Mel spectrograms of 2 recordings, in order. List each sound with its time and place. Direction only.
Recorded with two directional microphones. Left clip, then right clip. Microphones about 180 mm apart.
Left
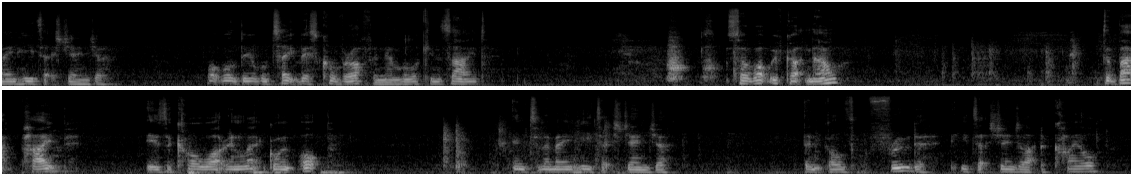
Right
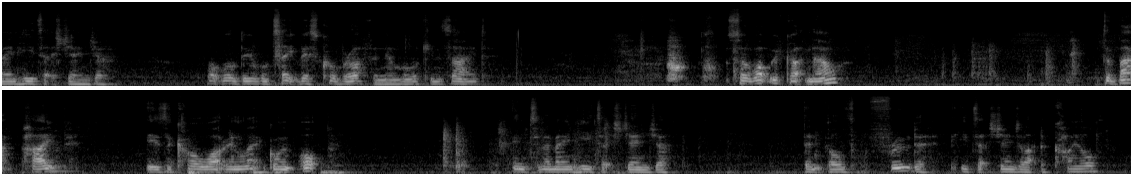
0.0 s speech: 20° left (ahead or behind)
2.0 s speech: 20° left (ahead or behind)
6.6 s speech: 15° left (ahead or behind)
11.0 s speech: 10° left (ahead or behind)
16.3 s speech: 5° left (ahead or behind)
19.2 s speech: 10° left (ahead or behind)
